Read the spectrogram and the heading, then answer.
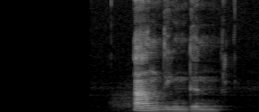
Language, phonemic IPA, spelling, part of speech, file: Dutch, /ˈandində(n)/, aandienden, verb, Nl-aandienden.ogg
- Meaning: inflection of aandienen: 1. plural dependent-clause past indicative 2. plural dependent-clause past subjunctive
